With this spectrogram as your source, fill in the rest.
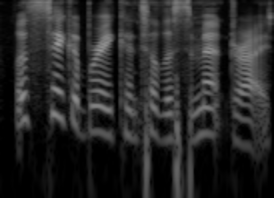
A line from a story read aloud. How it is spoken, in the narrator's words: Sharky said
